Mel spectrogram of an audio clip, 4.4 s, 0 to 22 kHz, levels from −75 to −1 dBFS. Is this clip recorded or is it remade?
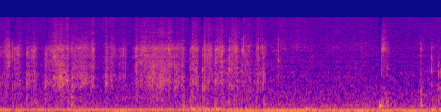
remade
